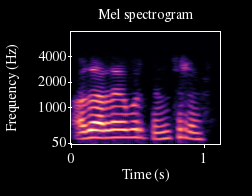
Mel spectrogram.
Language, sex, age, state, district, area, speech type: Kannada, male, 30-45, Karnataka, Gadag, rural, conversation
